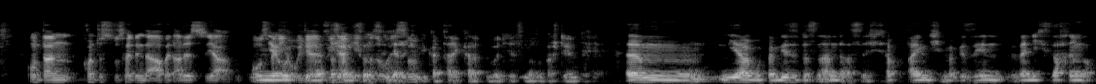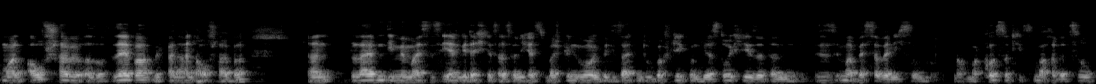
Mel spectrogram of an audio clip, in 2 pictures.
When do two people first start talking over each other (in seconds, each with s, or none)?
2.5 s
